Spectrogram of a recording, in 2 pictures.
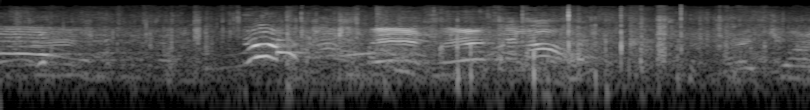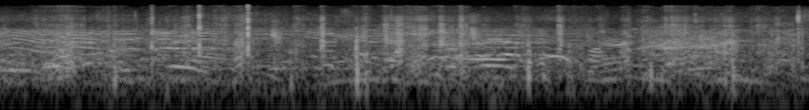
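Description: Netball players' high-pitched voices calling and shouting on court, in short bursts throughout, loudest just over a second in, with scattered sharp taps and clicks from play on the hard court.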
